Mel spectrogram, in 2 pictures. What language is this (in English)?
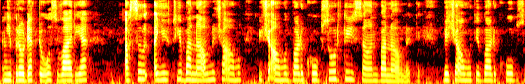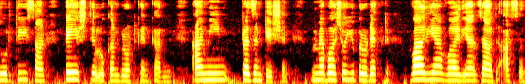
Kashmiri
